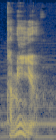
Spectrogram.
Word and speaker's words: Camille: japanese name is this kamiyu kamiyu with a y sound not with an if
